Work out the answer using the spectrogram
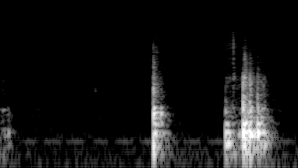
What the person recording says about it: the sound was clear and sharper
